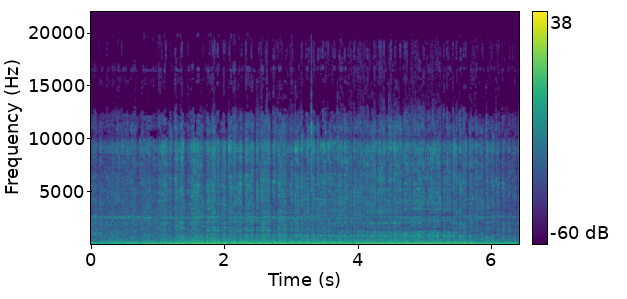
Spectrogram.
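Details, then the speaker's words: ProCharger supercharged Trans Am V8 running with exhaust cutout closed, through the muffler: deep, steady rumble with an even lumpy beat, muffled exhaust, no knocks or rattles; normal running. "That's what it sounds like, closed."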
